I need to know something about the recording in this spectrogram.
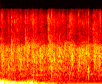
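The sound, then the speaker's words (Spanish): Steady applause from an audience at an award ceremony for the Orden Nacional al Mérito Comuneros, a dense crackle of many hands clapping at once, fairly loud and continuous with no voices over it. “Más fuertes los aplausos, por favor, para”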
